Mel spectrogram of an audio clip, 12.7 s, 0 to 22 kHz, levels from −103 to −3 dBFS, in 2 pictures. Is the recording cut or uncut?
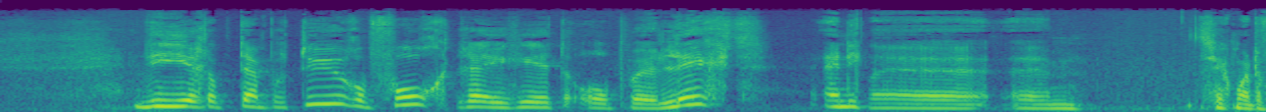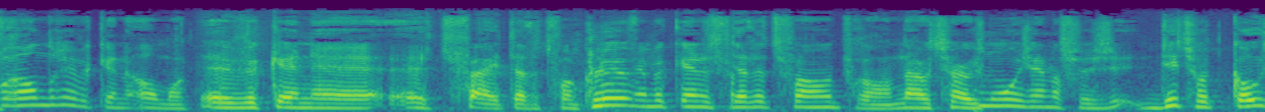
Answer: cut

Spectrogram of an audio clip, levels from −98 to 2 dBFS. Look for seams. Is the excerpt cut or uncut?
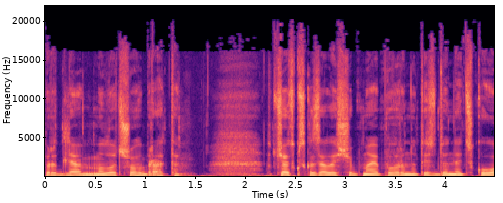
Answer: cut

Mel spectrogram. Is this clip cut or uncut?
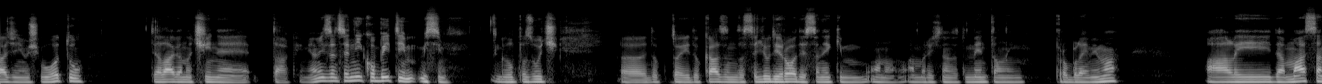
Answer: uncut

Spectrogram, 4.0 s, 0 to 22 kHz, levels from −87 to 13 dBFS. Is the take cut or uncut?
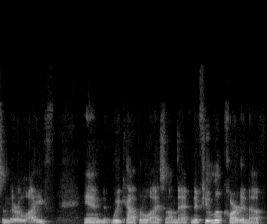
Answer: cut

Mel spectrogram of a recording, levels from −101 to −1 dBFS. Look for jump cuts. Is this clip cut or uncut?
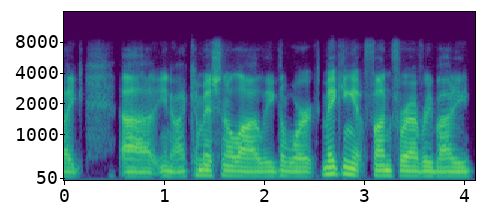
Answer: cut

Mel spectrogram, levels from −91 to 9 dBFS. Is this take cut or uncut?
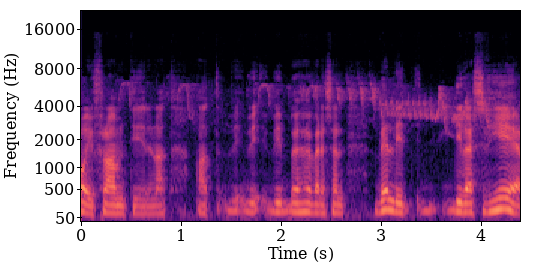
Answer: uncut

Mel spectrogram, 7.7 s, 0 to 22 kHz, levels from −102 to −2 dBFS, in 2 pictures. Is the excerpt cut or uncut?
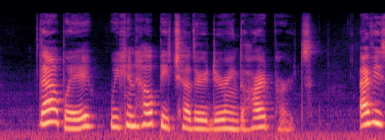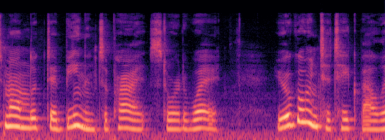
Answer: uncut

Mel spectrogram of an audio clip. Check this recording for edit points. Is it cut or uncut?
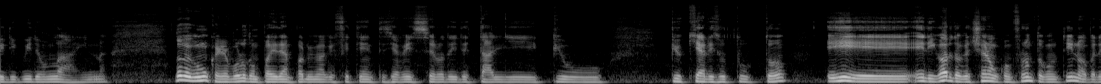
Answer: uncut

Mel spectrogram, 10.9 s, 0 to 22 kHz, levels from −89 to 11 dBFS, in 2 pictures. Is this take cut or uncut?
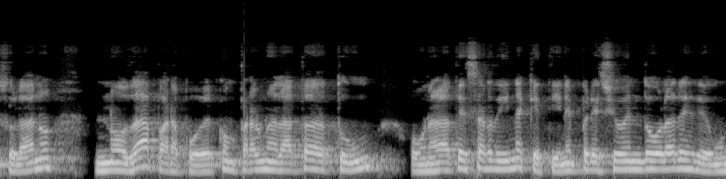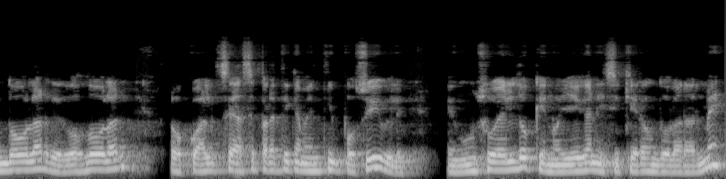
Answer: uncut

